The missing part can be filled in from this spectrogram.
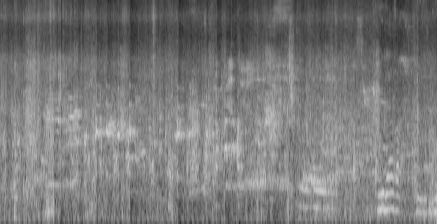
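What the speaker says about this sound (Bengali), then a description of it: "এখানে হচ্ছে মুরগি ফার্ম" Many chickens at a village poultry farm cluck and squawk together nearby, a busy overlapping chorus of hens, with a person's voice briefly in the mix.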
